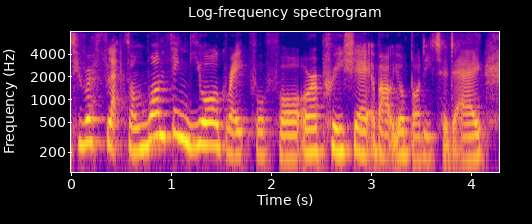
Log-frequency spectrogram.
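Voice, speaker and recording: Her pitch swinging very widely, a woman speaks with a dark, mellow tone. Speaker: project presenter. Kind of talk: webinar presentation. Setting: online webinar with screen sharing.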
